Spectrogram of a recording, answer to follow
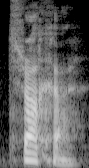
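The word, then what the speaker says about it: tríocha: Tracha, it's spelled tricha. Most people I know say tracha.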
